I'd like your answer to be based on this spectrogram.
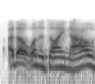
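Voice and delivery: high, loud, panicky yell. Acted. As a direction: scream it in terror. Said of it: "he yelled".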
